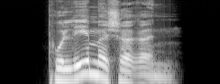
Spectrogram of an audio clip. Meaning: inflection of polemisch: 1. strong genitive masculine/neuter singular comparative degree 2. weak/mixed genitive/dative all-gender singular comparative degree
- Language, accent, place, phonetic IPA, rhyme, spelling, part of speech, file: German, Germany, Berlin, [poˈleːmɪʃəʁən], -eːmɪʃəʁən, polemischeren, adjective, De-polemischeren.ogg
